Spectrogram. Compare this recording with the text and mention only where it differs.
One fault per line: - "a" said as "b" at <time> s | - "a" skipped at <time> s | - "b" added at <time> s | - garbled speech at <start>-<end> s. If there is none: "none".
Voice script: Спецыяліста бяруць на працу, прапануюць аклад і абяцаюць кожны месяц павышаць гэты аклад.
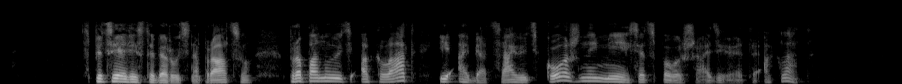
none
